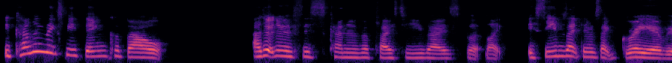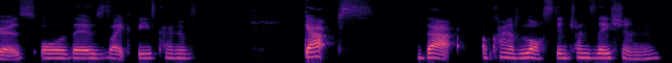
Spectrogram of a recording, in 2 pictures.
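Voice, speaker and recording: A woman hosting a casual discussion, thinking aloud with many fillers and pauses. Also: mid-range voice, darkish tone, dry recording. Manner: hesitant, searching, many fillers. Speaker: podcast host.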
